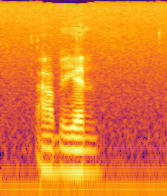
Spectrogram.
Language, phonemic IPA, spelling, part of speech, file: Dutch, /aː.beːˈɛn/, ABN, proper noun, Nl-ABN.ogg
- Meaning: abbreviation of algemeen beschaafd Nederlands (“Standard Dutch”)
